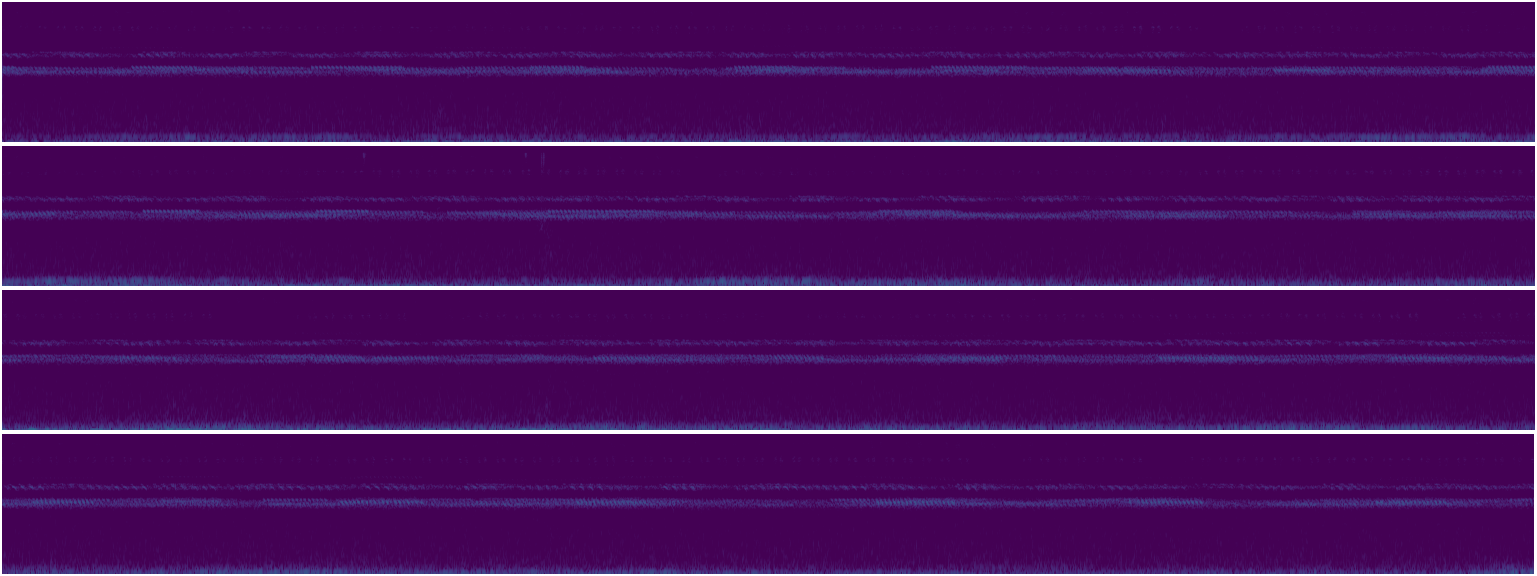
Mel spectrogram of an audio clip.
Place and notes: Refuge Krevatia, Μπαρμπαλά, Dion, Greece - Late night mountain insects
